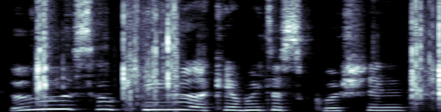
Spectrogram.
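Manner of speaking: high-pitched gushing over something cute; ooh-ing in a high voice; excited cooing. Retold or imitated. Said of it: "I was just like".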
